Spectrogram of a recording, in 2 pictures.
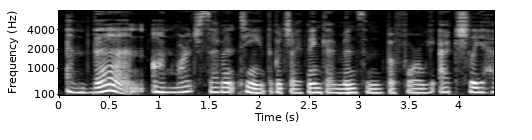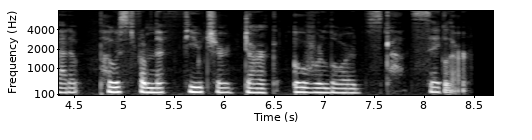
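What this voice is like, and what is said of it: Rough, sore-throated voice. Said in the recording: “my voice is not very soothing tonight. It needs soothing, so that's why I'm loading up on the cough drops”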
